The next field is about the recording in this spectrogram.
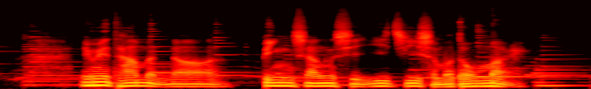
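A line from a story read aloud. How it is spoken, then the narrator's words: Bitter wry tone. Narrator (Chinese): 我有点苦闷的苦笑啊，我跟他说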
